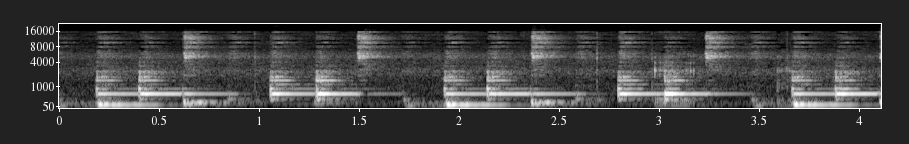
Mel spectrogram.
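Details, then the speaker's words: Korg Pa600 keyboard audio output to an external amplifier after repair, previously silent apart from a brok-brok thump: clear, even drum-and-tone pattern with clean sustained notes and no thumping or breakup; output normal and loud. "Kita coba suaranya udah normal. Kita coba, sudah kencang."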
